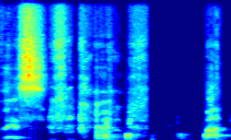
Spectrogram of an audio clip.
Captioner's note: chuckles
